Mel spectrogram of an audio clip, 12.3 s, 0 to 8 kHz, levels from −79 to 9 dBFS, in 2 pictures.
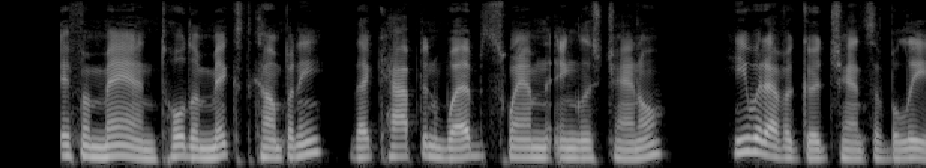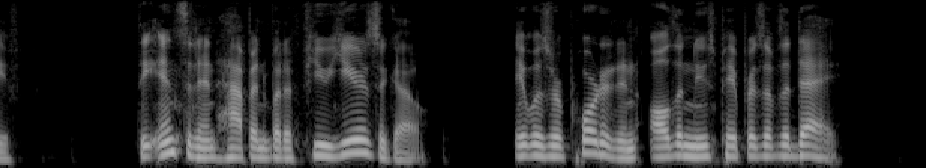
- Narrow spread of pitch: No, average, 3.1 semitones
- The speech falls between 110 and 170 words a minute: No, average, 195 wpm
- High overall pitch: No, low, 135 Hz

